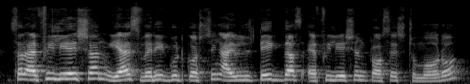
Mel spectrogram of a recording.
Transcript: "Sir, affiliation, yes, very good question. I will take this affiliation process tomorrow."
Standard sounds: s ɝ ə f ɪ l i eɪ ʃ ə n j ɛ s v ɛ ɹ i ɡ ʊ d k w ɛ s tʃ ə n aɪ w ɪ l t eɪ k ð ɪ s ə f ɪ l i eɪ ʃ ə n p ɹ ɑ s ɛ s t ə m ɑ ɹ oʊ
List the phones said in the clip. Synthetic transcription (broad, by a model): s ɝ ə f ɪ l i eɪ ʃ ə n j ɛ s v ɛ ɹ i ɡ ʊ d k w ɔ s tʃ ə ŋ aɪ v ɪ l t eɪ k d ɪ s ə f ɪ l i eɪ ʃ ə n p ɹ ɑ s ɛ s t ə m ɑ ɹ oʊ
